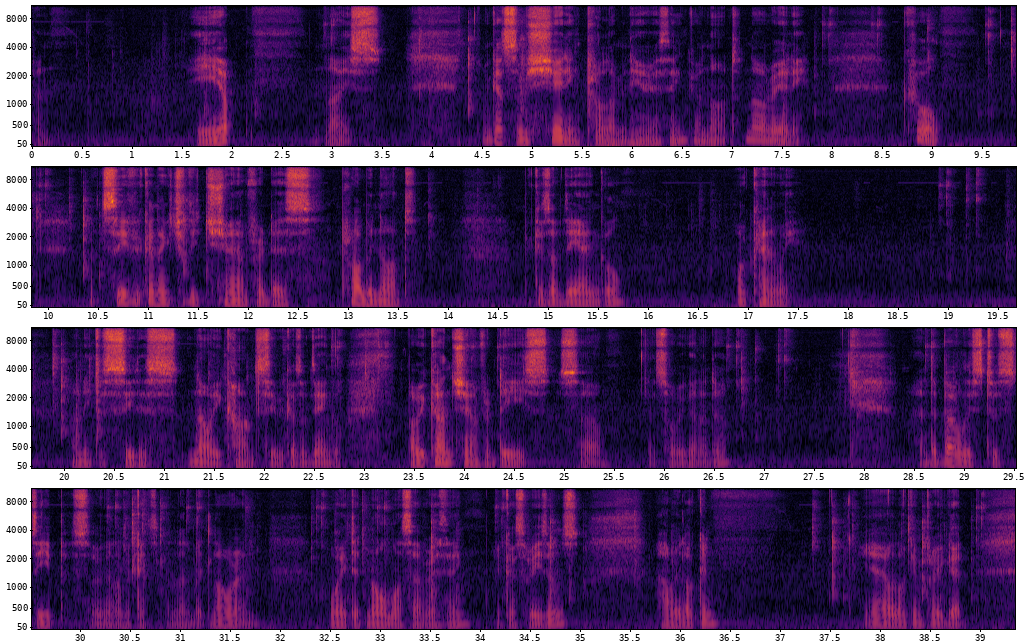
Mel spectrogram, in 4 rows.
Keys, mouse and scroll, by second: 1.7-2.3 middle drag, 2.9 click, 3.8 h, 4.3-4.7 middle drag, 4.8 shift+middle drag, 5.5-7.5 middle drag, 7.9 click, 8.3 click, 8.9 Tab, 9.9 shift+click, 10.3 middle click, 11.3 middle click, 14.3 ctrl+b, 19.1 /, 20.0 shift+middle click, 20.3-21.3 middle drag, 21.5 ctrl+z, 22.2 ctrl+z, 22.6 click, 23.1 shift+click, 24.0 shift+click, 25.1 ctrl+b, 26.8 Tab, 27.1 /, 27.8 q, 30.5 q, 32.3 click, 32.6 q, 33.5-33.8 middle drag, 34.1 click, 34.7 drag, 35.4 `, 37.5 shift+drag, 38.4 shift+click.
